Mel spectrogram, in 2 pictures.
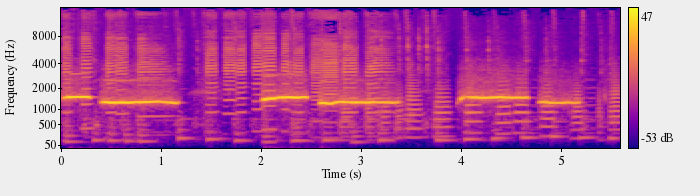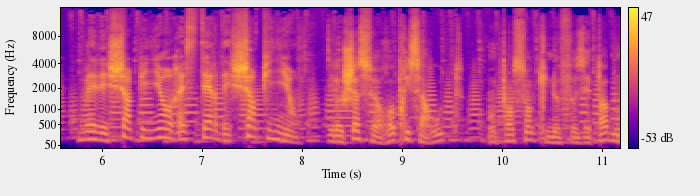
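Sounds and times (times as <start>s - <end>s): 
whistled melody of long sustained notes: 0.0s - 5.4s
speech: 5.9s - 11.1s.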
